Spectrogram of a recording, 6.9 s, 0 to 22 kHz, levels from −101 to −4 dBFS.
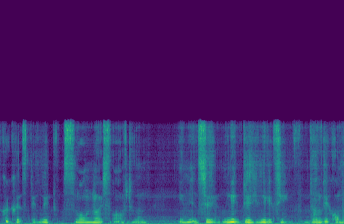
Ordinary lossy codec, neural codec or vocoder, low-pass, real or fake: MP3, 96 kbps; autoencoder, 22.05 kHz, a latent of 192 numbers a frame, VITS, trained on many speakers; 9.9 kHz; fake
